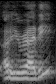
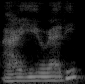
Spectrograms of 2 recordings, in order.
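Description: First: Louder, eager call; loud ask. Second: Much softer and lower, near a whisper; hushed ask. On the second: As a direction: pull it down to a secret hush. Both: Pretend. Loud then hushed repeat.

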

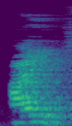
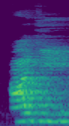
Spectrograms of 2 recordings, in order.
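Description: First: আইজ said with the ই moved before জ; dialect aij. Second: আজি said loud with the ই at the end; standard aji. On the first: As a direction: slide the ই ahead: আইজ. (ই আগে এনে আইজ) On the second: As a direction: say আজি with জ first, then ই. (জ আগে, ই পরে: আজি) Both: Shown as a demonstration. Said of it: "এটাকে যখন আমরা আই উচ্চারণ করি".

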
